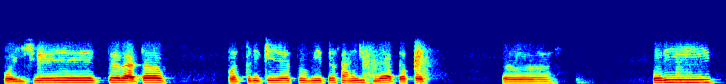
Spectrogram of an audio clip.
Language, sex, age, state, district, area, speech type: Marathi, female, 60+, Maharashtra, Nagpur, urban, conversation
